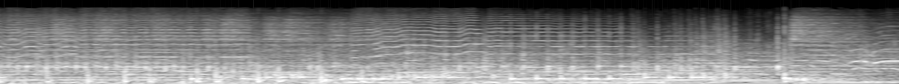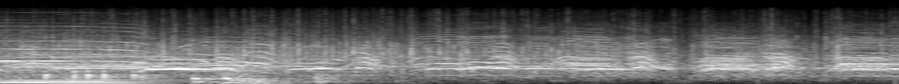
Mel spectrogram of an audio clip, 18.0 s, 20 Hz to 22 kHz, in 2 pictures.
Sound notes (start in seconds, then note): 9.0 audience cheering; 9.0 audience clapping; 13.2 audience chanting in Spanish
